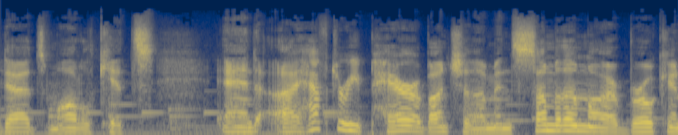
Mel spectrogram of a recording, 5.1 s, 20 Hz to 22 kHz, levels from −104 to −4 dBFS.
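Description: Nothing stood out as a technical problem on listening to the clip.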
